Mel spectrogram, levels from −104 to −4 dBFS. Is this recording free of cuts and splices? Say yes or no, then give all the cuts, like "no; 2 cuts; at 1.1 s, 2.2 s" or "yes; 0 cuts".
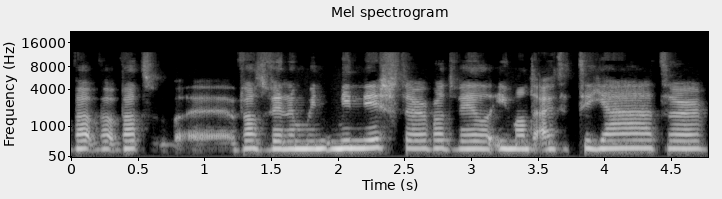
yes; 0 cuts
